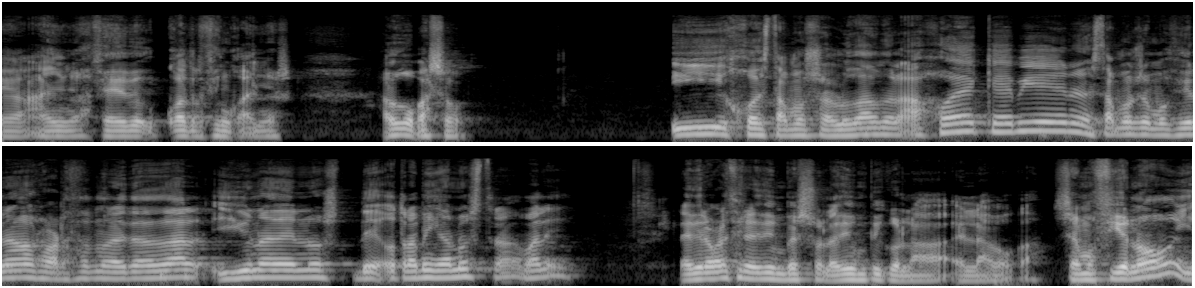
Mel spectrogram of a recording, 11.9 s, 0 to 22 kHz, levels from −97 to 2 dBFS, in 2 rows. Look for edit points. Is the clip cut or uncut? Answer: uncut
